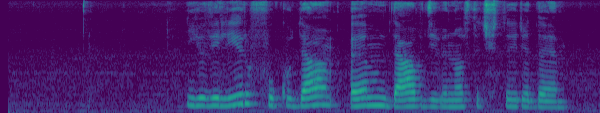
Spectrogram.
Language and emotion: Russian, neutral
